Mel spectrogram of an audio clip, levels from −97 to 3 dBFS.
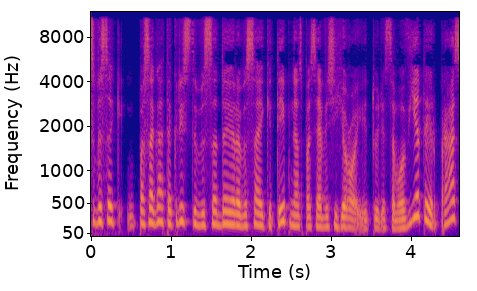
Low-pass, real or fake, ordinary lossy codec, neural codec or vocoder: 10.8 kHz; fake; MP3, 64 kbps; codec, 24 kHz, 0.9 kbps, DualCodec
